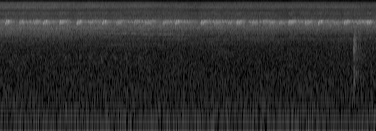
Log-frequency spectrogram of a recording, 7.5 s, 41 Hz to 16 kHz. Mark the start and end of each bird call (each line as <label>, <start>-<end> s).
Thrush-like Wren (Campylorhynchus turdinus), 0.0-4.9 s
Amazonian Grosbeak (Cyanoloxia rothschildii), 1.8-4.3 s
